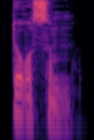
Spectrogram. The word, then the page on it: dorsum: British English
